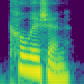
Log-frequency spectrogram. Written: collision

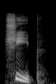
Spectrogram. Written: cheap

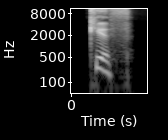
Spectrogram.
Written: kith

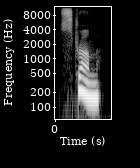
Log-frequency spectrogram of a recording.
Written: strum

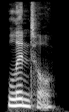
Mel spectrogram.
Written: lintel

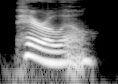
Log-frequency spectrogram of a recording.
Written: parallel

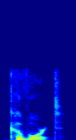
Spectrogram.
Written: cavort

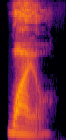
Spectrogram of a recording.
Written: wile

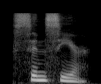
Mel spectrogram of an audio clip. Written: sincere

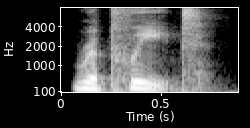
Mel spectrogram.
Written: replete

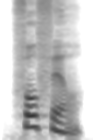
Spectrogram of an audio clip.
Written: fulfill

